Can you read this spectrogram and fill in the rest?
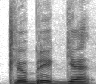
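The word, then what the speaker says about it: Club Brugge: Precis, det belgiska fotbollsförbundet, de hade tagit beslutet, nej skitsamma, vi gör så här att vi avslutar säsongen, Klubb Brygge vinner, de yes.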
